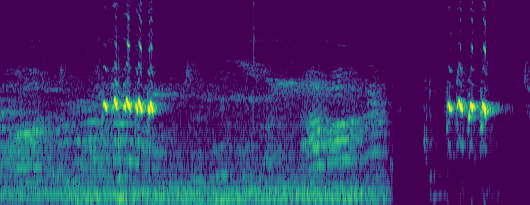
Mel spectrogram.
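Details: Yellow-vented bulbul calling to get other silent birds of its kind to sing: two short bubbly runs of four or five bright notes, the first over hissing noise, the second in quiet.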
